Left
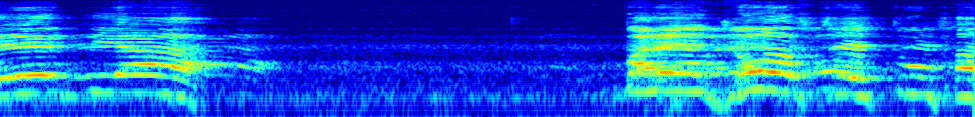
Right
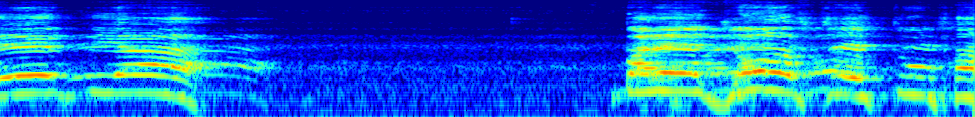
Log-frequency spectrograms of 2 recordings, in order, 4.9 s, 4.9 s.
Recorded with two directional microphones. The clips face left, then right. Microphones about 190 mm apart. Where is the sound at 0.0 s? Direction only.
50° right (ahead or behind).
